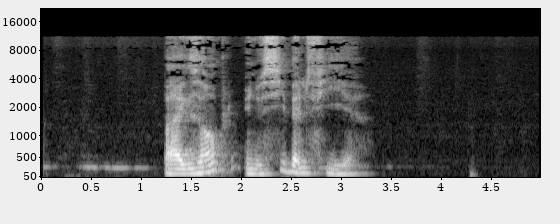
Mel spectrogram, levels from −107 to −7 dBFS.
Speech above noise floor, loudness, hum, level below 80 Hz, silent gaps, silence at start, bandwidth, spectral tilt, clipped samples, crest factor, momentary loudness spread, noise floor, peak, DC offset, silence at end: 54 dB; -20 LUFS; none; -54 dBFS; none; 0.75 s; 12 kHz; -4 dB/octave; under 0.1%; 22 dB; 13 LU; -74 dBFS; -2 dBFS; under 0.1%; 1.8 s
